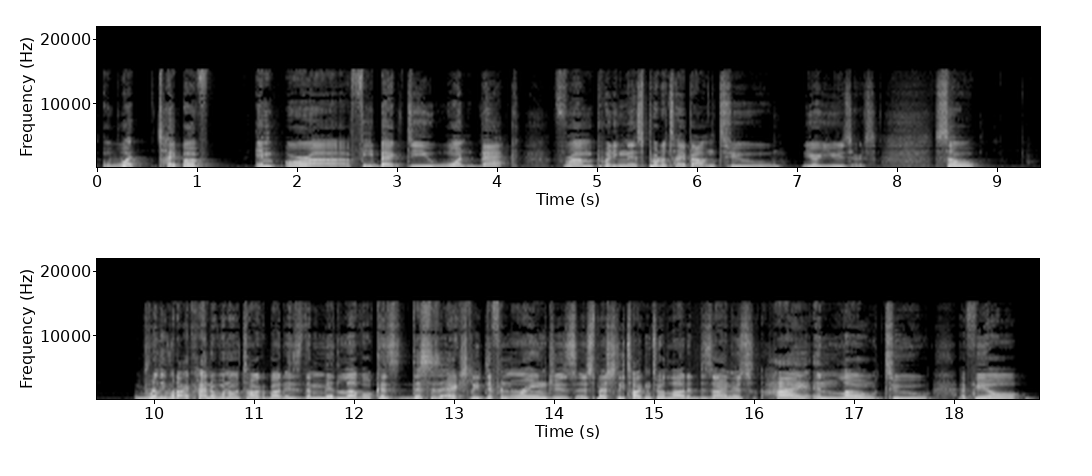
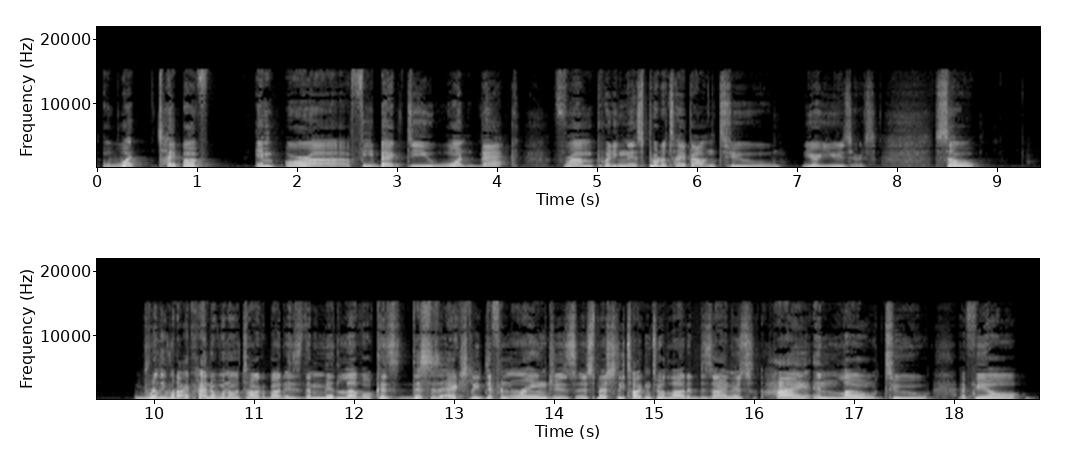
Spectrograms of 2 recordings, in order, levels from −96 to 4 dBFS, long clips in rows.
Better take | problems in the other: neither | none

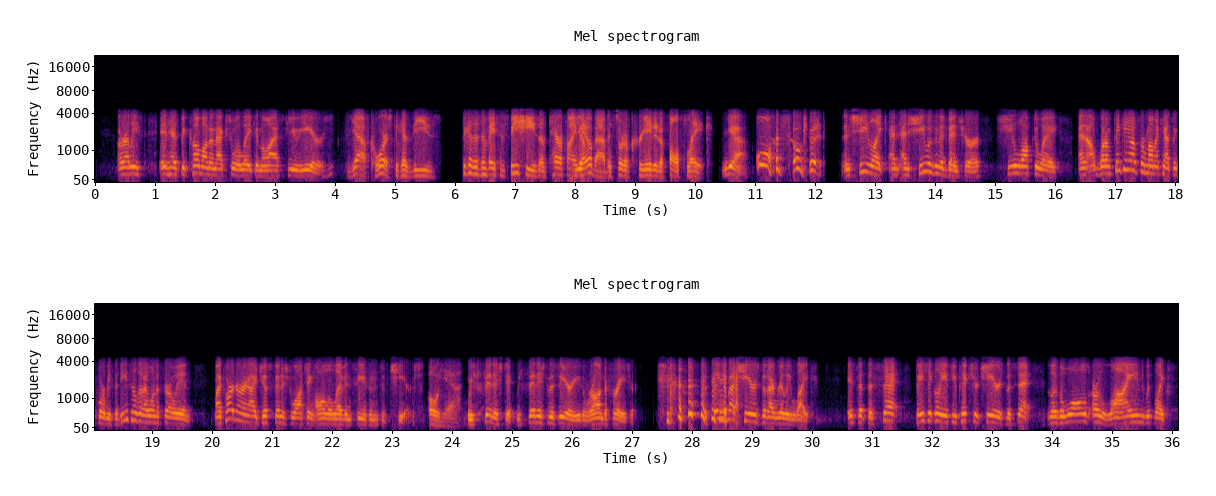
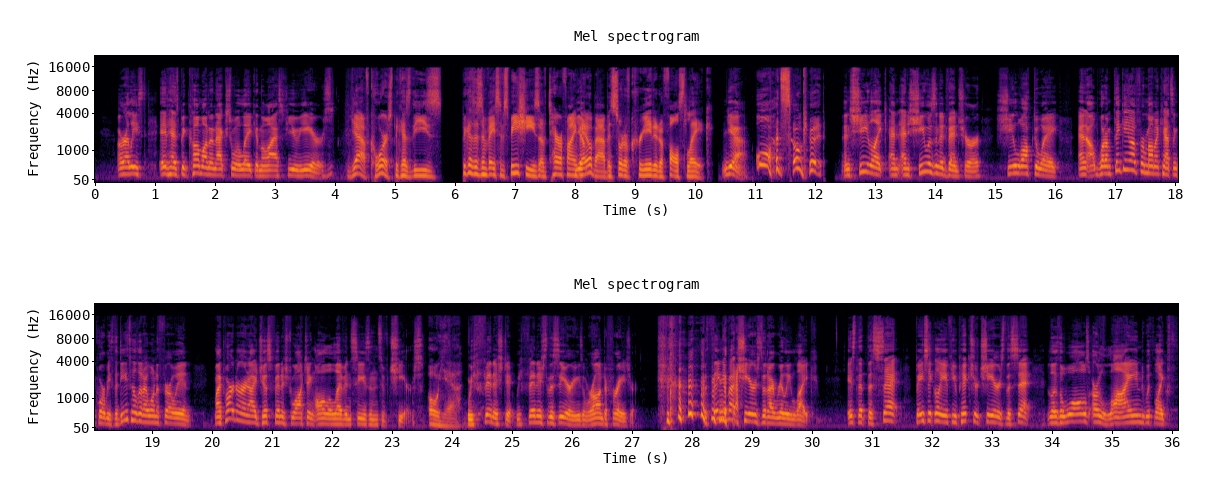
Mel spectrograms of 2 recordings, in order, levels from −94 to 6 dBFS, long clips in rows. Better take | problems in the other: second | phone-call audio; poor line; nothing above 3.5 kHz

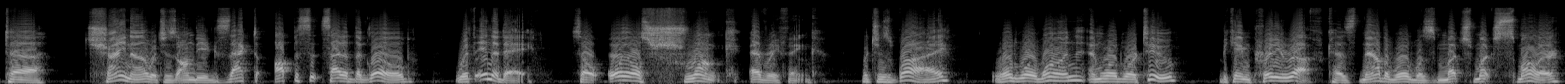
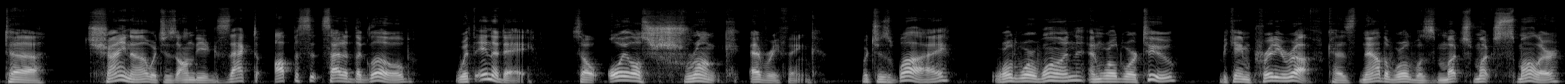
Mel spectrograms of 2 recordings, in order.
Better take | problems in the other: second | distortion; heavy; 8 dB below the speech

